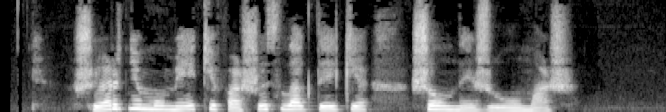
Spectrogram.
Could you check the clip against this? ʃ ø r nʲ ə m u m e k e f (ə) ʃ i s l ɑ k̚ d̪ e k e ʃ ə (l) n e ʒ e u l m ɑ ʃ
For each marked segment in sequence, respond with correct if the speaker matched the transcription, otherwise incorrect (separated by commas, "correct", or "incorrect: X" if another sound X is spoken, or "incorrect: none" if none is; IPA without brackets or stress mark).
incorrect: ɑ, correct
